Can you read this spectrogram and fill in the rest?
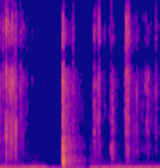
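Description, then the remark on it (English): A single sharp hand clap, made accidentally while trying to fix something, cracks out midway, short and loud, among soft rustling and crinkling handling noises with no speech. “I didn't mean to clap, I was just trying to fix this.”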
